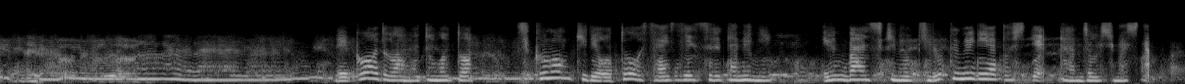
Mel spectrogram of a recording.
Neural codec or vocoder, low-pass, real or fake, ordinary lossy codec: codec, 16 kHz, 1 kbps, FreqCodec, smaller model; 7.2 kHz; fake; none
